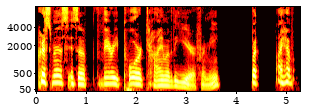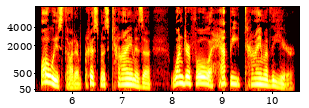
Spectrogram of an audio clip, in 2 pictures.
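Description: A man voicing a cheerful, warm-hearted young nephew in a storybook, earnest and exclaiming as he pleads with his uncle. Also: fairly high pitch, huge pitch swings, measured pace, creaky, no room sound, pitched above the performer's own voice, exaggerated voice. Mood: earnest, joyful. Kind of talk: storybook character voice.

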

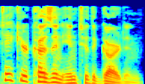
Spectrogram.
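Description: A man voicing a brooding, quietly bitter adult man in storybook dialogue, measured and commanding. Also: mid-range voice, huge pitch swings, no room sound. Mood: firm.

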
